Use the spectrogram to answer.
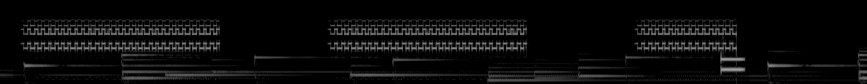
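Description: Mobile phone ringtone for an incoming call: a melodic electronic ring with three repeated bursts of bright, high chiming tones over a lower stepping melody, with no voices.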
